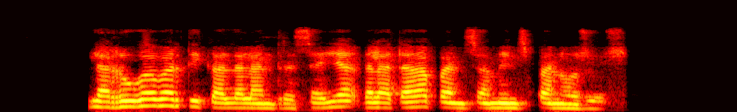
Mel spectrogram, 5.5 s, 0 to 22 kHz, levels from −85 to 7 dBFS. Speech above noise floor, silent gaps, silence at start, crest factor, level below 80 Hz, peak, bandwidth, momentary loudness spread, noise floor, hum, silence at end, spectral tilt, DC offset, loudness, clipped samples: 71 dB; none; 0.65 s; 14 dB; -58 dBFS; -2 dBFS; 7.8 kHz; 8 LU; -87 dBFS; none; 0.85 s; -6 dB/octave; under 0.1%; -16 LUFS; under 0.1%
